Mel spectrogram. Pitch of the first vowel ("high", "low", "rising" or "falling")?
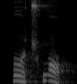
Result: falling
